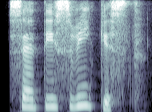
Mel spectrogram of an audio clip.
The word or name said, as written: सैंतीसवाँ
